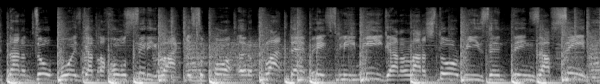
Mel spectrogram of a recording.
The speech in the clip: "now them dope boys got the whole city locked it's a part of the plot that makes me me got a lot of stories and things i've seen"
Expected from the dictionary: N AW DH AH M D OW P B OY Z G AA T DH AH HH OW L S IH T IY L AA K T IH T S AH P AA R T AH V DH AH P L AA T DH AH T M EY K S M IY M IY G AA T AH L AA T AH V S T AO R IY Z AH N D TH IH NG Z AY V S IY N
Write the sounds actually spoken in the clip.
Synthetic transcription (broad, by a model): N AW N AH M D OW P B OY Z G AA T DH AH HH OW L S IH T IY L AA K IH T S AH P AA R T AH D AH P L AA T DH AH T M EY K S M IY M IY G AA T AH L AA T AH V S T AO R IY Z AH N TH IH NG Z AY V S IY N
